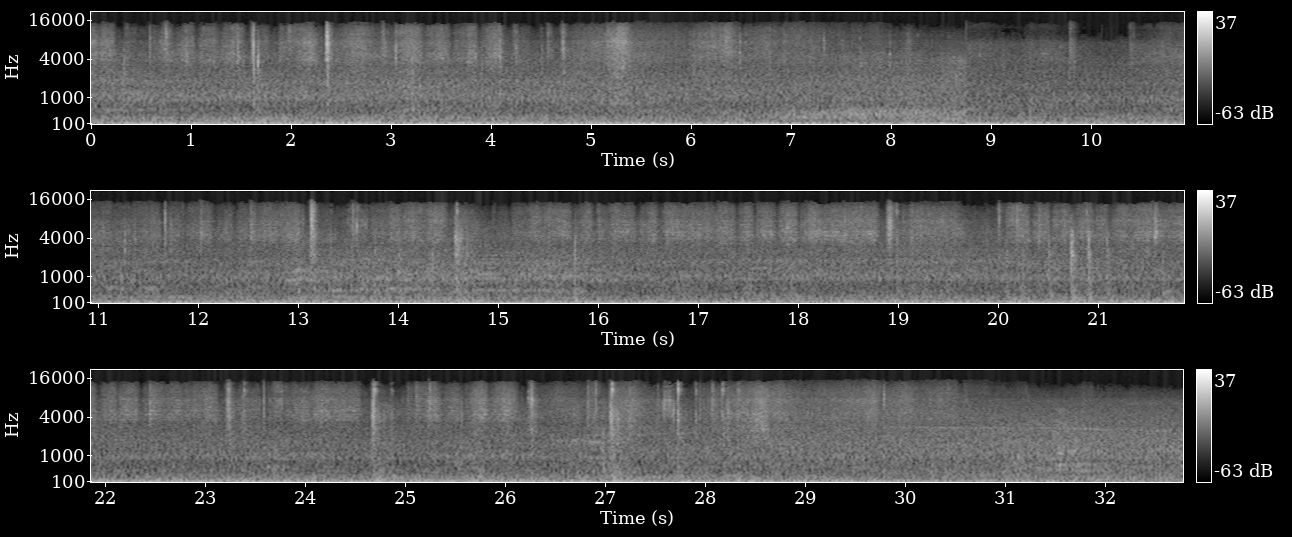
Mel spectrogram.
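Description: Steady street noise of passing road traffic, dominated by a continuous low rumble, with faint scattered clicks.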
